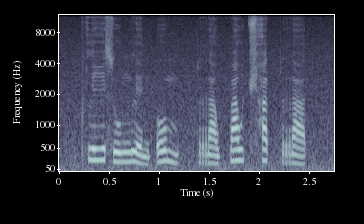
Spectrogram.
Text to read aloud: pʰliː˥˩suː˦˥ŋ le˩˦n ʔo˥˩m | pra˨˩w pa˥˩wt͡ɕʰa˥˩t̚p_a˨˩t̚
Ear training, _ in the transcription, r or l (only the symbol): r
